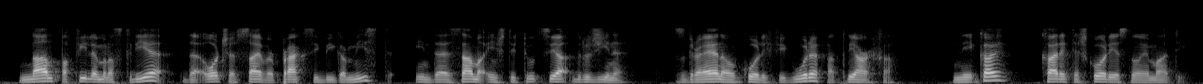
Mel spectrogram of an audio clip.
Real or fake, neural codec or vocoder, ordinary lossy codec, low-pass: fake; codec, 16 kHz in and 24 kHz out, 0.9 kbps, LongCat-Audio-Codec, fine tuned four codebook decoder; none; 5.4 kHz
